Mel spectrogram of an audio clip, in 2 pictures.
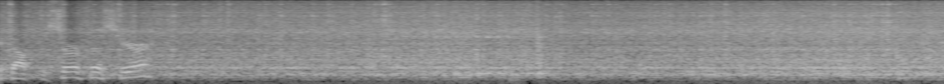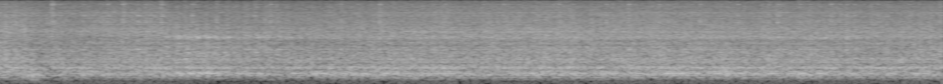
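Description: A lathe runs with a steady, high whirring hum.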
